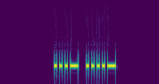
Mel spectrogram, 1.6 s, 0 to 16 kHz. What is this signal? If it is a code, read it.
Morse code, heard as a keyed tone, about 46 wpm, 700 Hz. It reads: V4
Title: All Cut Numbers - 2-Digit 45wpm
